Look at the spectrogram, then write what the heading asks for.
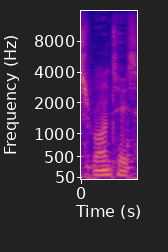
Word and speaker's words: Toronto: lot more than just Toronto's housing market Toronto you have to say it like that he's pronouncing it wrong the true cost of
